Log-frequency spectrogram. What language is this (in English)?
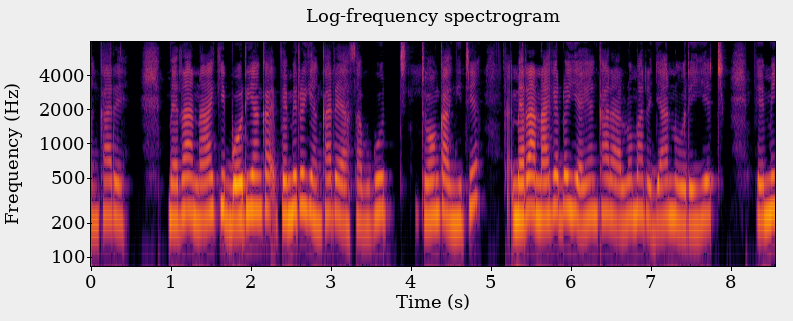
Masai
